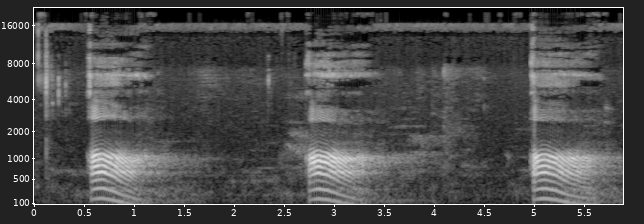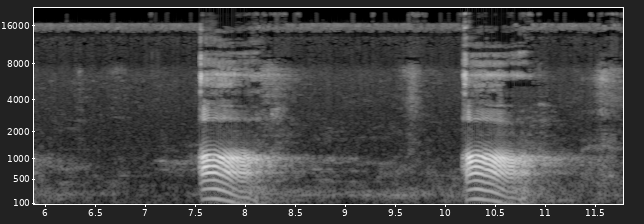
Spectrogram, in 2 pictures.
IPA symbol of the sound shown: ɑː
